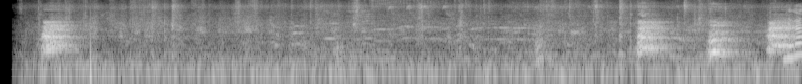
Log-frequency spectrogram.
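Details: Dog barks during a walk with two Chow Chow dogs, Coby and Cindy: one short bark near the start, a quiet stretch, then three loud barks in quick succession toward the end over soft outdoor background noise.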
